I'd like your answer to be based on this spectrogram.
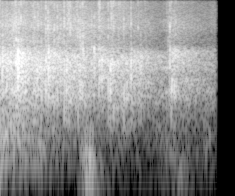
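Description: A short burst of audience clapping during a motivational talk: dense, moderately loud hand claps that cut off abruptly into silence.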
